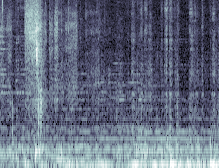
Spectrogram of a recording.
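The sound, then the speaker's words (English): A pen scratches steadily across paper as someone copies something down, with short bursty strokes and a brief brighter scrape near the start, continuing without a break under a low background hum. “Okay, this is going to take a minute to copy down all that.”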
